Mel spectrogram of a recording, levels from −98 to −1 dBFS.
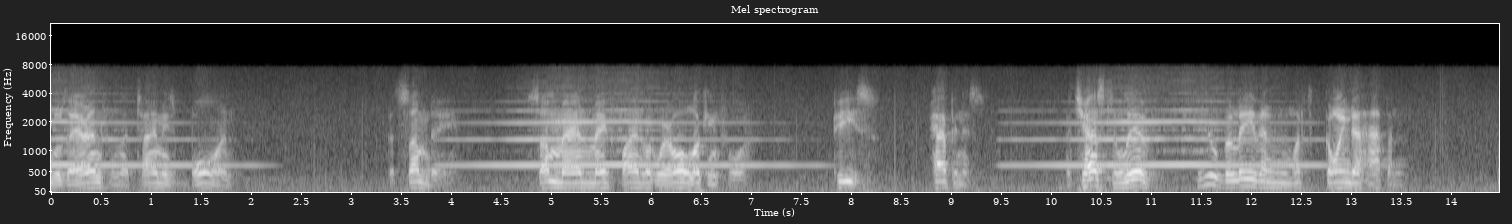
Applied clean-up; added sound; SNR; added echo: none; Wind instrument, woodwind instrument; 7 dB; none.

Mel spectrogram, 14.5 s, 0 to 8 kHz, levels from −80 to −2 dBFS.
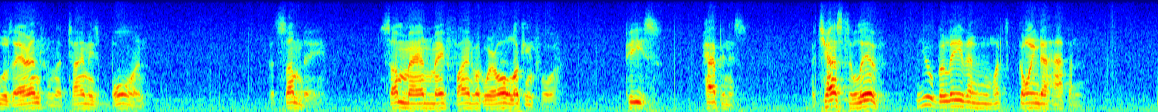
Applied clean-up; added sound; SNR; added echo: none; none; none; none.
